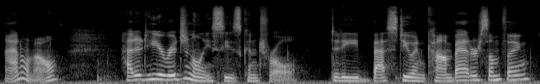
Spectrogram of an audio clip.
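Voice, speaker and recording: A woman voicing a blunt, sarcastic young scientist with a slightly lowish voice. She sounds dry and unimpressed. A light ambient hum sits behind her in the audio drama. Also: lively intonation, a little fast.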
